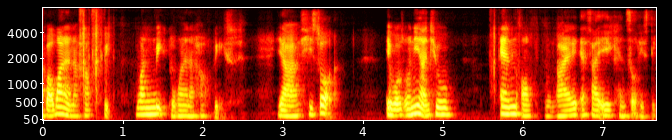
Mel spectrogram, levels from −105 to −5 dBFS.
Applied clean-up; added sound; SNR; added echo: neural mask model DeepFilterNet 3.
